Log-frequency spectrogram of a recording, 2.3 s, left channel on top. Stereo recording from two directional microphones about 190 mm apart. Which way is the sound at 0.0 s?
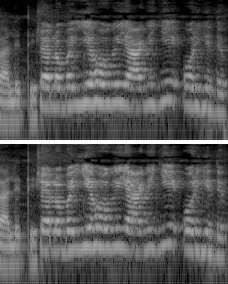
10° left (ahead or behind).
